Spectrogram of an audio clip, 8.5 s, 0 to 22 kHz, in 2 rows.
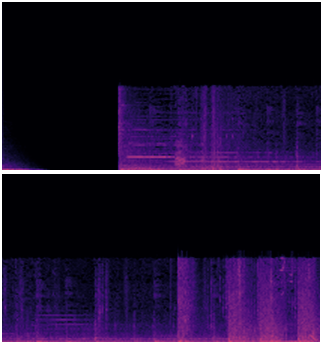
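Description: Gunfire in a Western-style duel shootout from the video game Metal Gear Solid 3 Delta: after a brief silence, a dense burst of shots and clattering impacts runs continuously, loud and close, building into heavier bangs near the end.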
